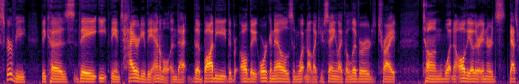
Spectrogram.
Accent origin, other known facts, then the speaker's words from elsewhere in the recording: California, United States; growing up in California, of course, you eat a lot of Mexican food.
